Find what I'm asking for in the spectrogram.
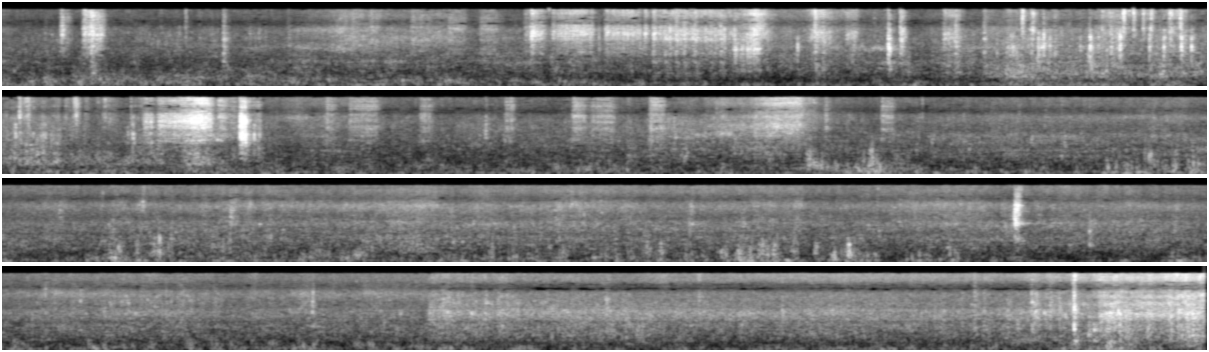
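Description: Gusty sea wind buffets the microphone on a headland at Rame Head, a loud, steady roar of rushing air with surging gusts and low rumbling thumps, waves faintly beneath, and no voices.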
